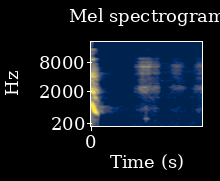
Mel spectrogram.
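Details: Hiccups: a single sudden, sharp voiced hiccup, then quiet breathing; an ordinary hiccup.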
